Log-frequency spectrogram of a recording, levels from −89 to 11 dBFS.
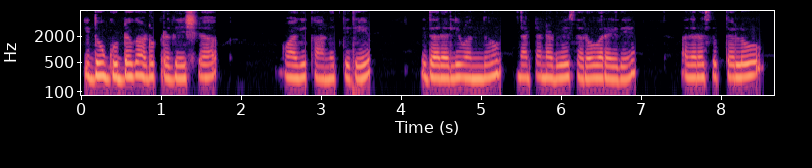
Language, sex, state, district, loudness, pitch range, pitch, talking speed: Kannada, female, Karnataka, Belgaum, -16 LUFS, 210-235 Hz, 220 Hz, 75 wpm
